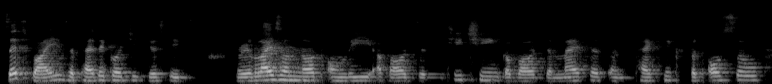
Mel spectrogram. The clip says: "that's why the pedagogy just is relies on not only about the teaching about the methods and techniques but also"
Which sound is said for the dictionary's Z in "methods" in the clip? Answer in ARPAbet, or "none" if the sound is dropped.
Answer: none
